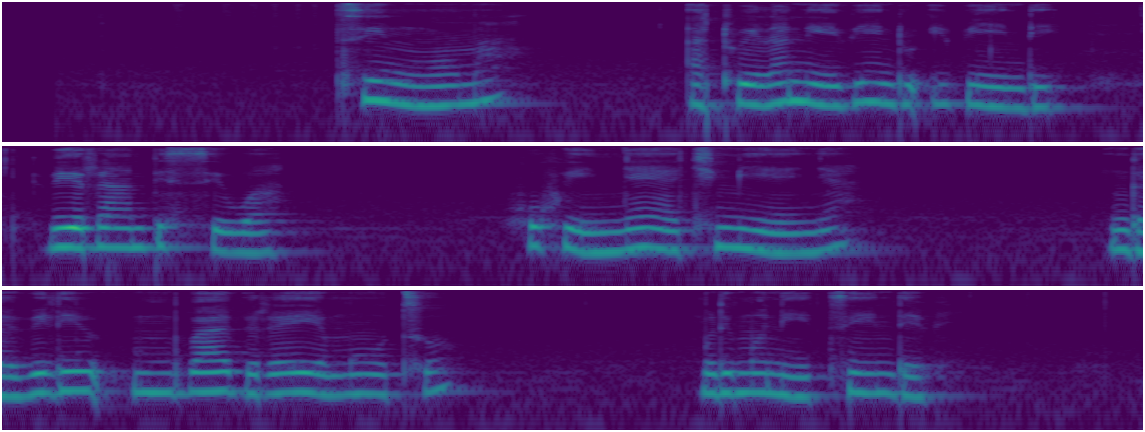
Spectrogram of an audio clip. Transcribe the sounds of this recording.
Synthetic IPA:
t͡siŋoma | twe̞ːlaneβiːnduʔiβiːndi | βiɾaːmbisiwa | xuxwiːɲajacimje̞ɲa | ŋɡaβilimuβaβiɾeje̞mut͡so | mulimonit͡siːnde̞βe

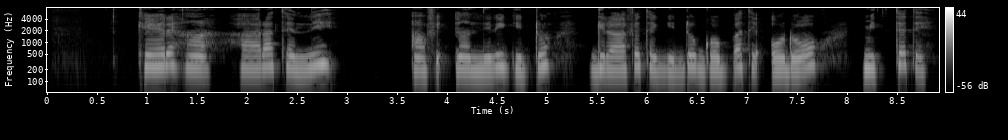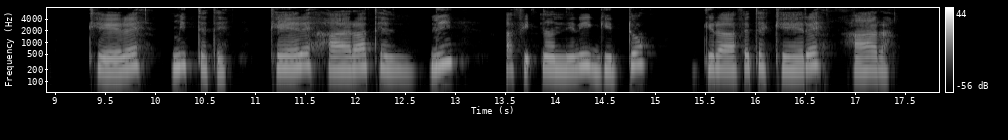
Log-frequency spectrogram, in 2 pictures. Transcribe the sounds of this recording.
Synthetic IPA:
kʰeːɾɛ | haːɾɐt̪ɛnːɪ | afɪʔnɐnːɪɾɪɡɪd̪ːɔ | ɡɪɾaːfɛt̪ɛɡɪd̪ːɔɡɔbːɐt̪ɛɔd̪oː | mɪt̪ːɛt̪ɛ | kʰeːɾɛ | mɪt̪ːɛt̪ɛ | kʰeːɾɛhaːɾɐt̪ɛːɪ | ɐfɪʔɐnːɪɾɪɡɪd̪ːɔ | ɡ̥ɪɾaːfɛt̪ɛkʰe̞ːɾɛ | haːɾɐ

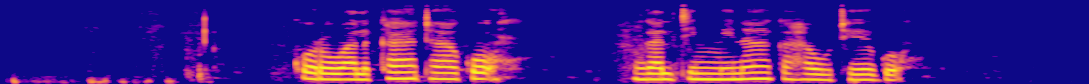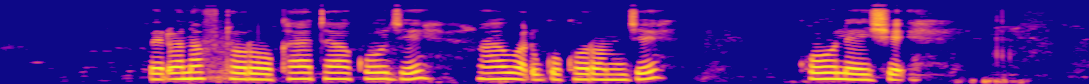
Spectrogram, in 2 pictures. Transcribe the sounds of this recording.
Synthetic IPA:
kʰɔɾɔwalkaːtakɔ | ŋɡaltimːinaːkaɦawtʰɛːɡɔ | ɓɛɗɔnaftɔɾɔkaːtakɔd͡ʒɛ | hawaɗuɡɔkɔɾɔmd͡ʒɛ | kʰɔːlɛʃɛ

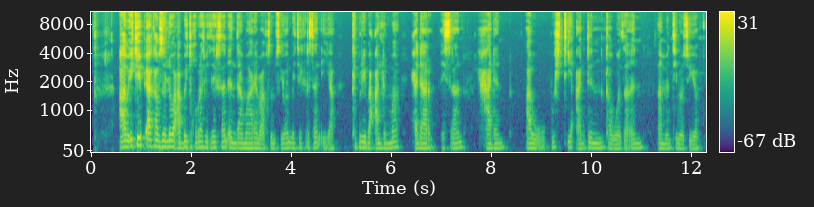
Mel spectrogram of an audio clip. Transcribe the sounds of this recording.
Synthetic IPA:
ʔaβit̪ʰjo̞pʼjakʰaβzɐlːɐwoʕabɐjt̪ʰuxɨβɾat̪bet̪ʰekɾɨst̪ʰjanʔɨnd̪amaɾjama̰kʼsɨmt͡sʼiwonbet̪ʰɐkɾɨst̪ʰjanɨ̰jːa̰ | kʰɨβɾibɐʕald̪ɨmːa | ħɨd̪aɾʕɨsɾan | ħad̪ɐn | ʔaβwʊʃt̪ʼiʕa̰d̪ːɨnkʰɐβːɔt͡sʼa̰ʔɨ̰nʔamɐnt̪ʰimɐt͡sʼɨjːo

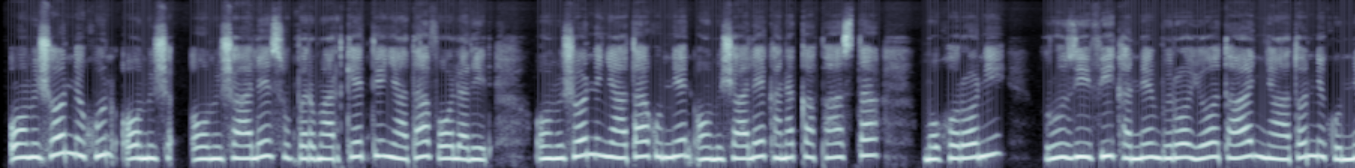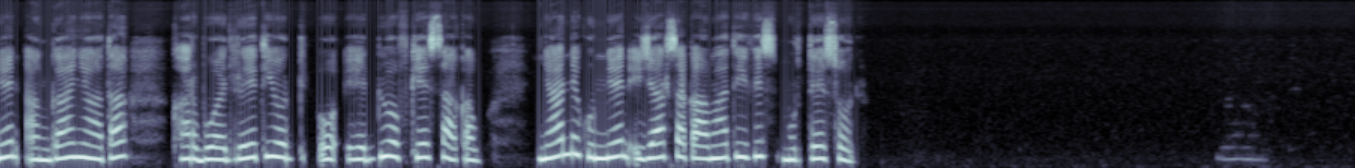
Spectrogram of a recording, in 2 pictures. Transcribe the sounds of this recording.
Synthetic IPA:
ʔoːmɪʃoːnːɪkʊnoːmɪʃaːle̞ːsʊpːɛɾmaːɾke̞ːt̪ːiɲaːt̪aːfo̞ːlɐniːᶑɐ̥ʔoːmɪʃo̞ːnːɪɲaːt̪aːkʊnːe̞ːnʔoːmɪʃaːle̞ːkɐnɐkːɐpaːst̪aː | mɔkɔɾoːniː | ɾʊziːfɪkɐnːe̞ːnbɪɾo̞ːjo̞ːt̪ɐʔɐnɲaːt̪ɔnːɪkʊnːe̞ːnɐ̰ŋɡaːɲaːt̪aː | kʰɐɾbɔɐd̪ɾe̞ːt̪ihɛd̪ːuːɔfke̞ːsːaːkʼɐbʊ̥ | ɲaːnːɪkʊnːe̞ːnɪ̰d͡ʒaːɾsɐkʼaːmaːt̪iːfɪsmʊɾt̪e̞ːsːɔᶑɐ̥

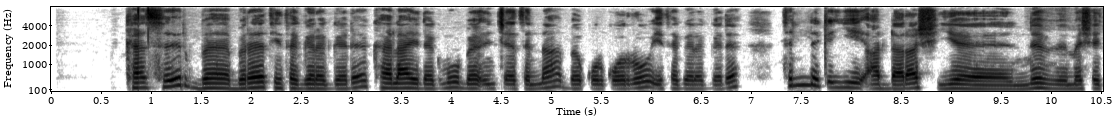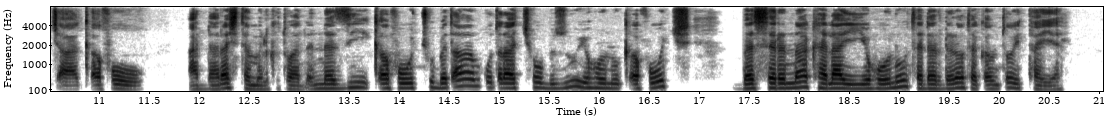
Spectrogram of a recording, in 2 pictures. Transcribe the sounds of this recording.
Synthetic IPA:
kʰəsɨɾbəbɨɾət̪jɛt̪ʰəɡəɾəɡːəd̪əkʰəlajd̪əɡmo̞bəɨnt͡ʃʼət̪ɨnːabəkʼoɾkʼo̞ro̞jɛt̪ʰəɡəɾəɡːəd̪ə | t̪ʰɨlːɨkʼɨjead̪ːaɾaʃjɛnɨβməʃɛt͡ʃʼakʼəfo | ʔad̪ːaɾaʃt̪ʰəməlkʰɨ̥t̪ʰwalɨnːəzːihkʼəfot͡ʃːubət̪ʼamkʼut̪ʼɾat͡ʃːɛwbɨzujɛɦo̞nukʼəfo̞t͡ʃː | bəsɨɾɨnːakʰəlajːɛɦo̞nut̪ʰəd̪əɾd̪əɾəwt̪ʰəkʼəmt̪ʼo̞jɪt̪ʰːajːal

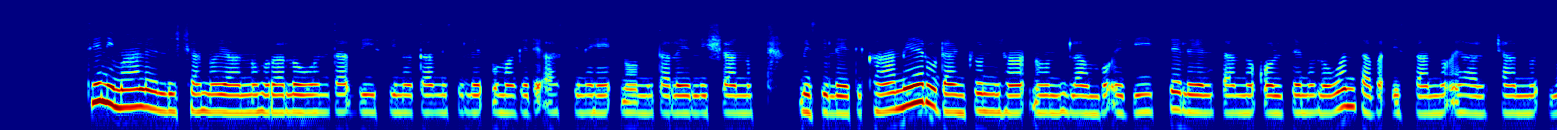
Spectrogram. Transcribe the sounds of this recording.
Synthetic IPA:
t̪ɪnɪmaːleːlːɪʃːɐnːɔjaːnːɔhʊɾɐlɔwɔnt̪ɐbiːfːɪnɔt̪ɐmɪsɪlɛt̪ʼʊmɐɡɛd̪ɛ̰ʔɐsːɪnɛheːʔno̰ːnːɪt̪ɐle̞ːlːɪʃːɐnːɔmɪsɪlet̪ɪkaːmeːɾʊd̪ɐnt͡ʃʼːʊnːɪɦaːʔnoːnːɪlɐmbɔ̰ʔɛbiːfːɛle̞ːlt̪ʼɐnːɔkʼɔlt̪ɛnɔlɔwɔnt̪ɐbɐɗɪsːɐnːɔ̰ʔɐlt͡ʃːanːɔj

